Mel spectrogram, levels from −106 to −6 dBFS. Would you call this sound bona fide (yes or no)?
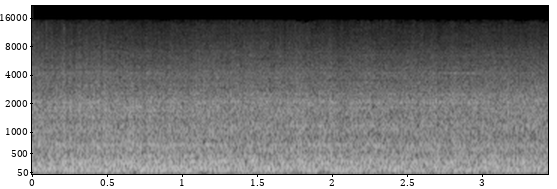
no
